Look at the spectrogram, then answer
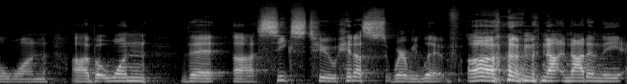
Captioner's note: laughs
